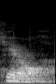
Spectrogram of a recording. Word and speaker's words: kiln: Which incidentally is pronounced kill, I learned here in the south as it is in England.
